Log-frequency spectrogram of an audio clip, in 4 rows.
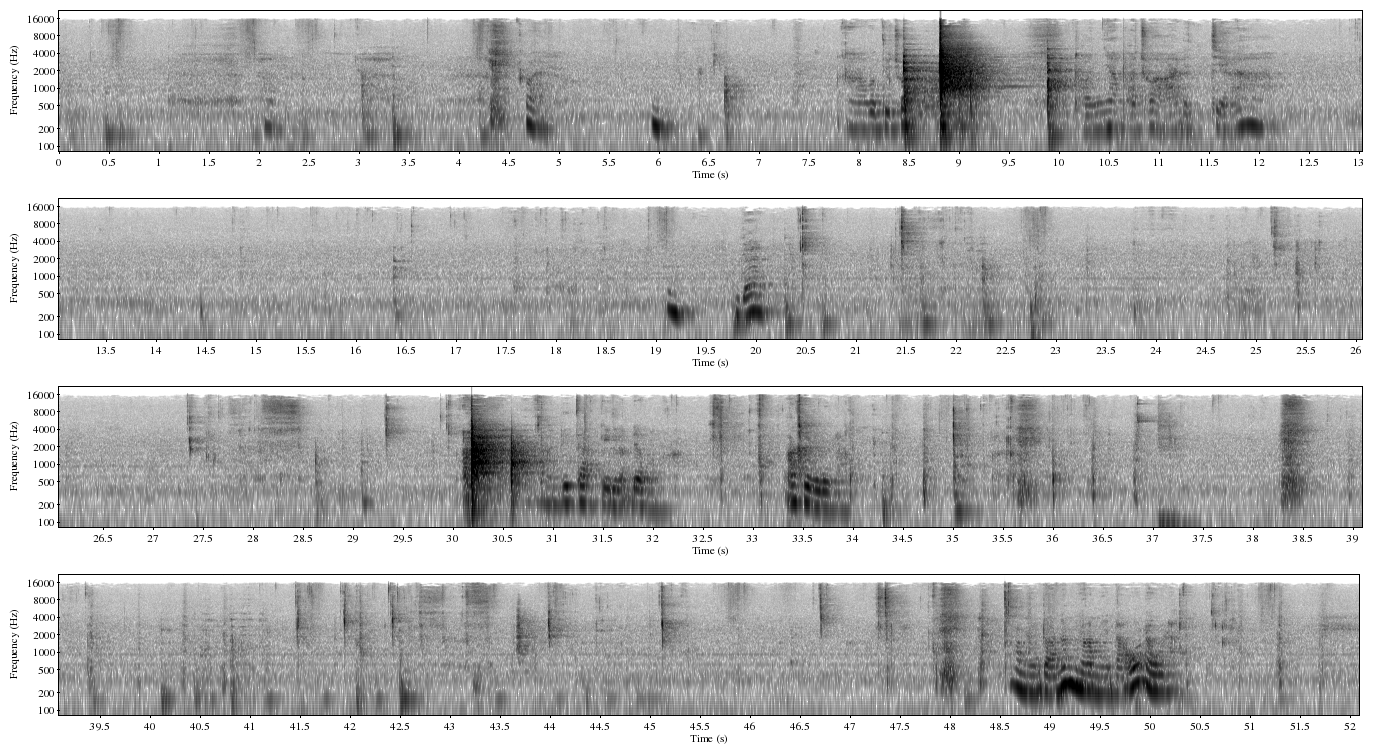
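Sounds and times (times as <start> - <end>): faint chewing: 20.2 - 26.2, 27.3 - 30.1, 32.5 - 48.8, 50.2 - 52.0.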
